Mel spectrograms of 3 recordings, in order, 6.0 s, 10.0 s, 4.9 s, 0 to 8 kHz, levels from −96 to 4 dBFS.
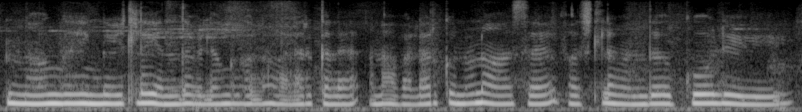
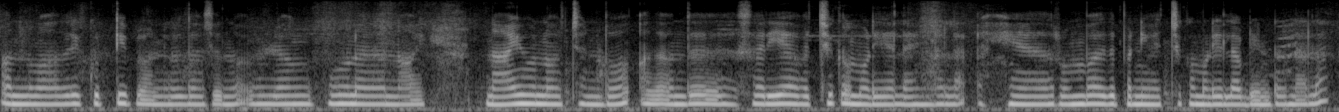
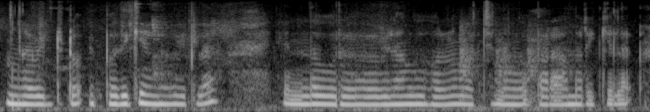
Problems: low volume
